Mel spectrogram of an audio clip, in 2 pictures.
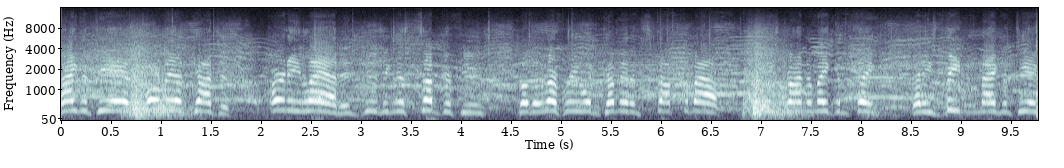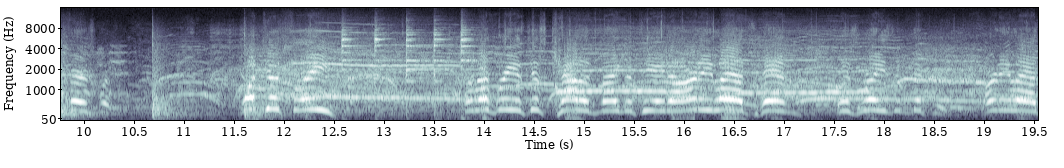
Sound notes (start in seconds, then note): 12.4 bell dinging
